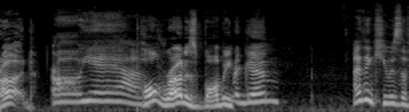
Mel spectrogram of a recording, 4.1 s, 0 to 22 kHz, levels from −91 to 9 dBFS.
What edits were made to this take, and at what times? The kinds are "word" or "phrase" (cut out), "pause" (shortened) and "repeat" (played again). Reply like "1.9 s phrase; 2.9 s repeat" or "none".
2.3 s word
